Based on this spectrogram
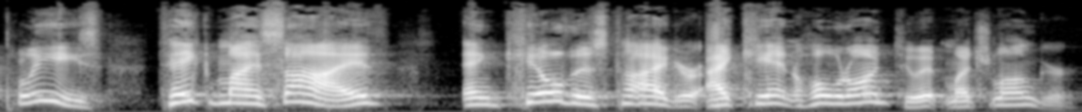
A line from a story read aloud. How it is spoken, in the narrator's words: cried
